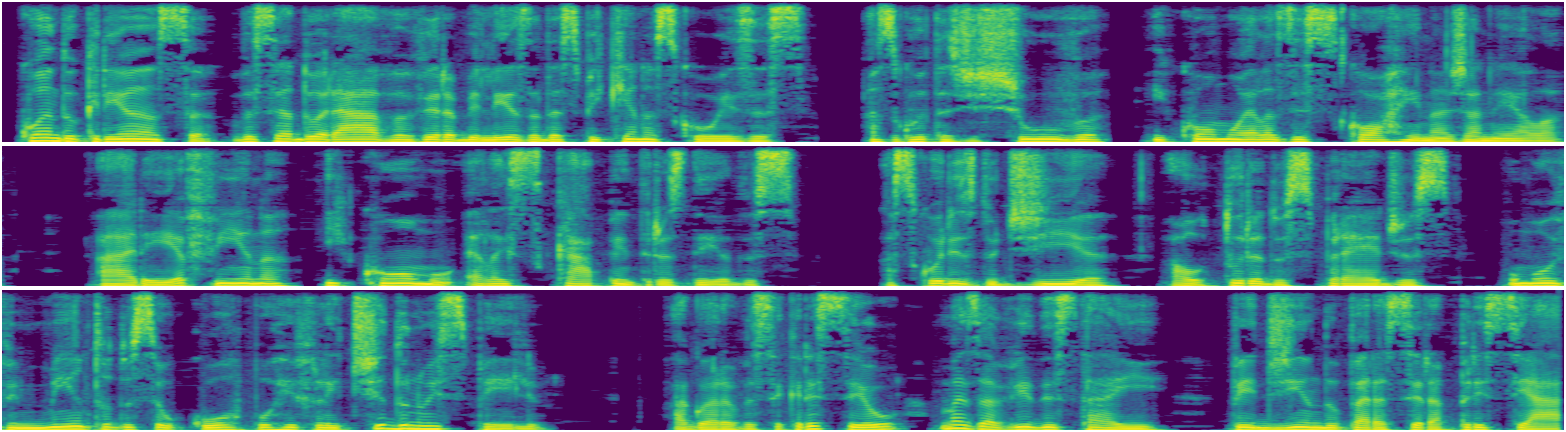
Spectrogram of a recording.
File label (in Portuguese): SUAVE PADRÃO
